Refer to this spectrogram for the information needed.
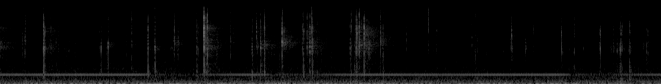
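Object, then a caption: Bar of soap. A solid blue bar of soap with deep grooves, held in hands, is scraped with long pointed acrylic nails. Dense, bright scratching and crinkly clicks come in rapid bursts over a steady faint tone and low background rumble.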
